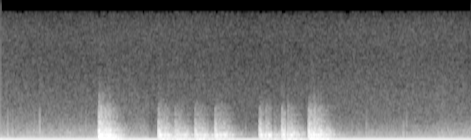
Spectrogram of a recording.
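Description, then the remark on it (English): A sergeant knocks on a wooden door: one firm knock, then a quick run of three, a pause, and another three, fairly loud over a steady low hum. “Now, give a knock, Sergeant.”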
